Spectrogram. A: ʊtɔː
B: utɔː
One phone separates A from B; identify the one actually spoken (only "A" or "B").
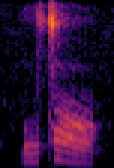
B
